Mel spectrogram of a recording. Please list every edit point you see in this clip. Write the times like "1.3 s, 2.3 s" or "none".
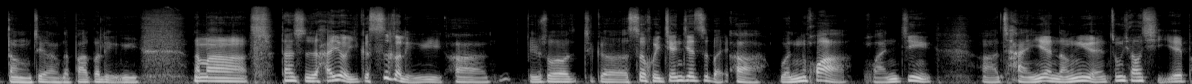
7.2 s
